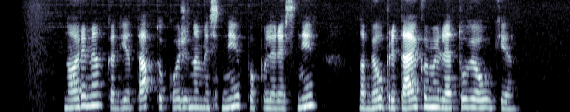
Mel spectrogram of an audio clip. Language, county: Lithuanian, Vilnius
